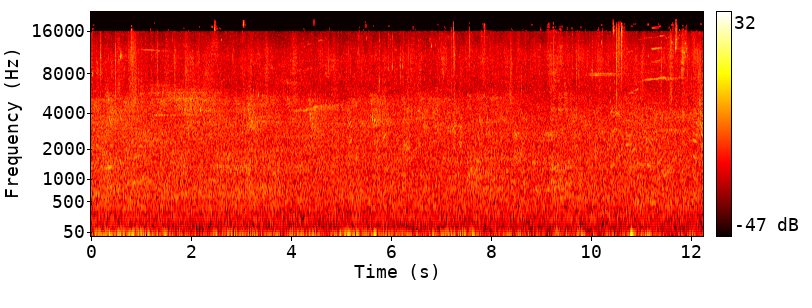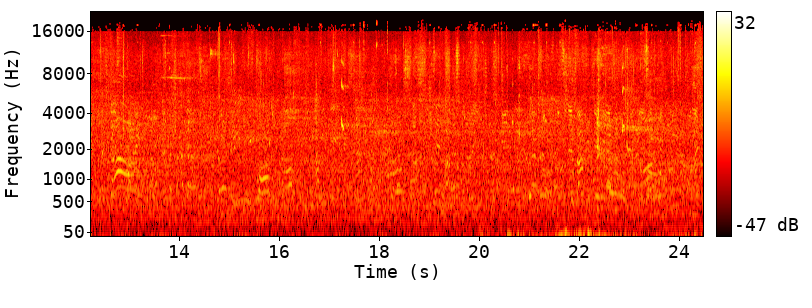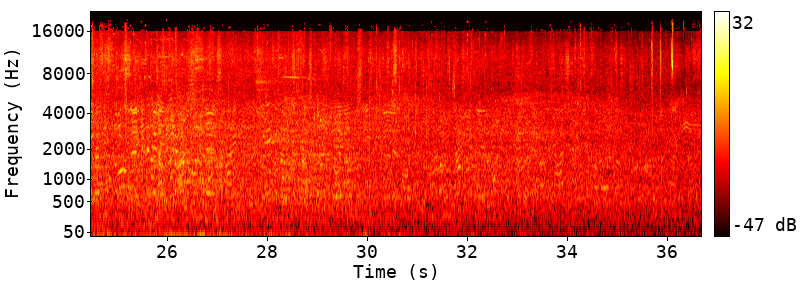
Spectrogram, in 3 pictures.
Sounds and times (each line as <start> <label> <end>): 0.0 tourists 36.6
